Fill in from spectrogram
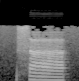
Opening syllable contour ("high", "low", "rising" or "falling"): low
